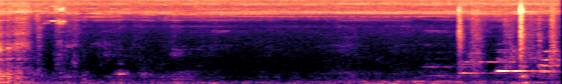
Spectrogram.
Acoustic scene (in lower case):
elevator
